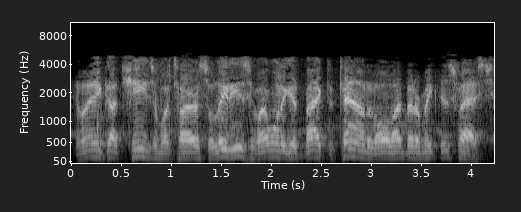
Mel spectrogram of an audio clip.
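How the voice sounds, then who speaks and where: An actor playing a middle-aged small-town sheriff in a 1960s radio drama, blustery and folksy, with a rural American accent. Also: male voice, fairly high pitch, steady tone, fast, husky. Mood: gruffly complaining. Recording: dull 1960s radio recording.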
